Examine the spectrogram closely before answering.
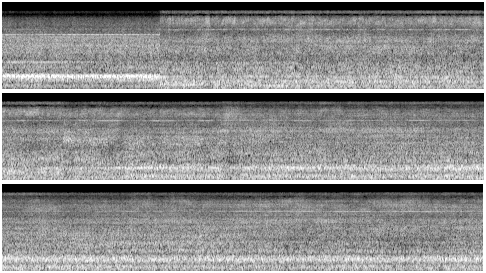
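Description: Large military transport aircraft's engines running: a steady, dense engine noise with a thin high whine. The sound changes abruptly about three seconds in, as at a cut between shots.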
